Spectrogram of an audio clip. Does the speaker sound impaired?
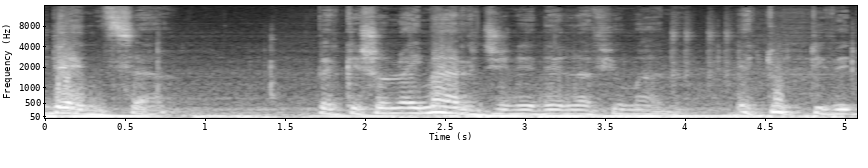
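Yes: Parkinson's disease; approaching final stage.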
